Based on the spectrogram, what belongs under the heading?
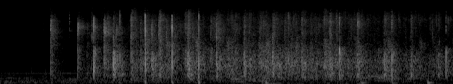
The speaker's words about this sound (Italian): E su questo applauso a Monia Parente termina il nostro incontro.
